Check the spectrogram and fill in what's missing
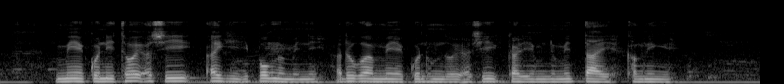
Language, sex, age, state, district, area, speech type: Manipuri, male, 18-30, Manipur, Kangpokpi, urban, read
